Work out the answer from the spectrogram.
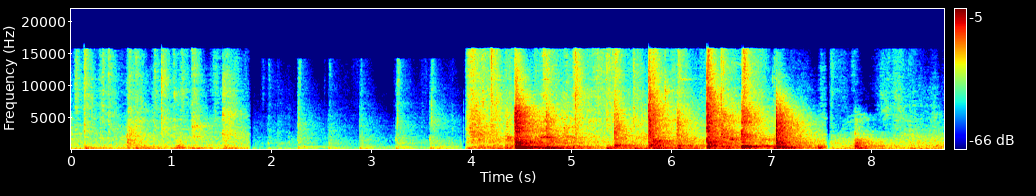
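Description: Footsteps of children running up a wooden staircase: a quick string of footfalls, louder and busier from about four seconds in.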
